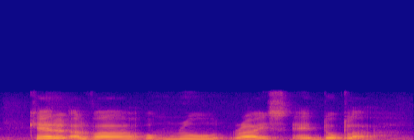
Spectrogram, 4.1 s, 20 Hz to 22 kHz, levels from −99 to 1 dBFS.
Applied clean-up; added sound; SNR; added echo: none; none; none; none.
